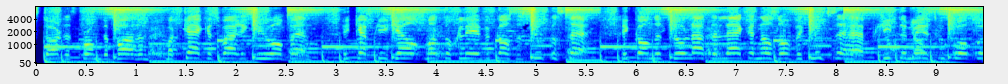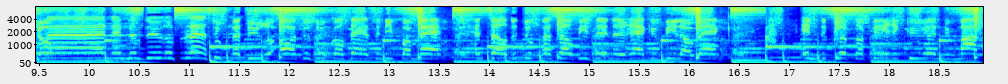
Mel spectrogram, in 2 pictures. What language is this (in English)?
Dutch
